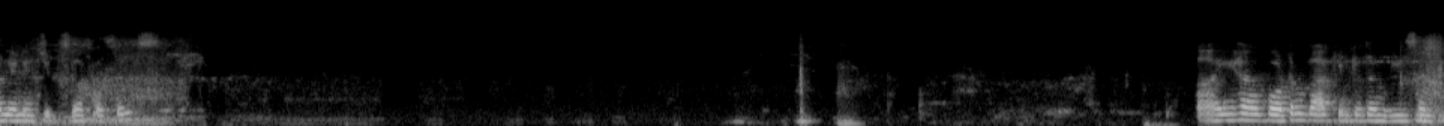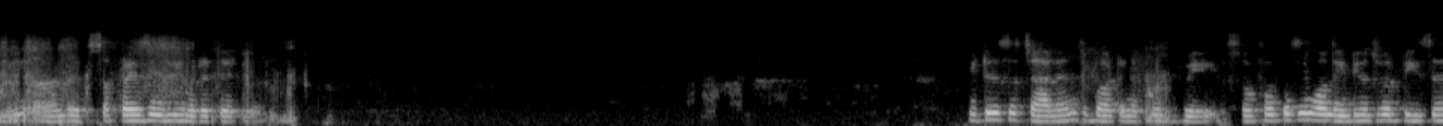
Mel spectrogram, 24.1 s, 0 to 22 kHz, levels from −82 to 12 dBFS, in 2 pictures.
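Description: No faults found; the speech shows the band limit of an AMR wideband (HD Voice) codec path, with nothing above 7.5 kHz, consistent with a mode around 12.65 kbit/s.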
